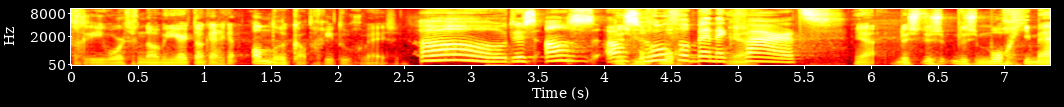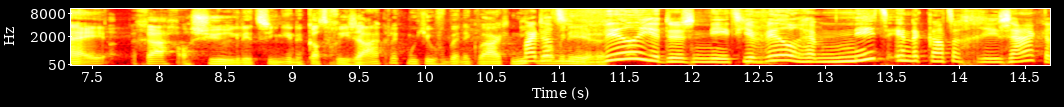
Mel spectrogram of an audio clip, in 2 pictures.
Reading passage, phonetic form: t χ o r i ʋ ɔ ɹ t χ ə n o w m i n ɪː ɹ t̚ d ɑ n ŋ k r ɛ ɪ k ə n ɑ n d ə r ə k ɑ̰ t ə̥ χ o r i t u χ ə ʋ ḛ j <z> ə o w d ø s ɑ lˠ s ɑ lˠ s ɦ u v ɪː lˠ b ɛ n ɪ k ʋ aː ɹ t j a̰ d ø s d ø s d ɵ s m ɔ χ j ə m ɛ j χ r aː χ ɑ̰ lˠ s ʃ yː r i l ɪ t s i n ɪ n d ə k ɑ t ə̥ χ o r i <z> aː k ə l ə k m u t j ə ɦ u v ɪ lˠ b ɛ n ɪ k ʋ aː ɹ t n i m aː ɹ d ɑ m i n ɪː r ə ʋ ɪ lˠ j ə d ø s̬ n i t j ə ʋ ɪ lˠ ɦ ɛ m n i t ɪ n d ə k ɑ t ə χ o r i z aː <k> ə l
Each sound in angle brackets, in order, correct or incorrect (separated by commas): correct, correct, correct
